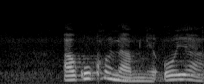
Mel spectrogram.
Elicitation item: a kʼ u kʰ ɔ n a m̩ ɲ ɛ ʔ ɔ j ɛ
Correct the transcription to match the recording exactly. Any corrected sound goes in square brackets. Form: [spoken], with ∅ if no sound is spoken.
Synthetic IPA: a kʼ u kʰ ɔ n a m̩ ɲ ɛ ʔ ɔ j [a]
